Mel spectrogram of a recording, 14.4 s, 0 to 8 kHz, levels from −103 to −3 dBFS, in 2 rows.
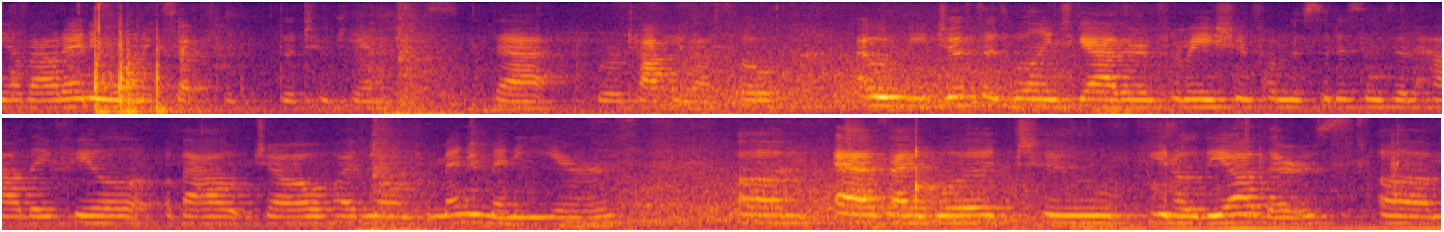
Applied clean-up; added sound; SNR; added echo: none; Sliding door; 11 dB; none.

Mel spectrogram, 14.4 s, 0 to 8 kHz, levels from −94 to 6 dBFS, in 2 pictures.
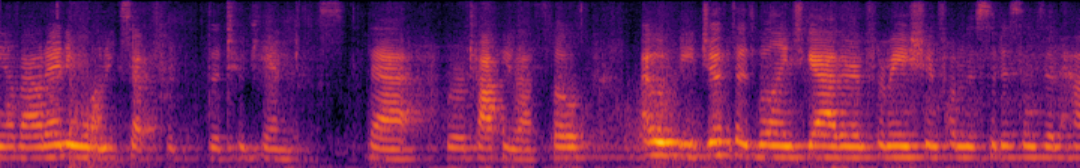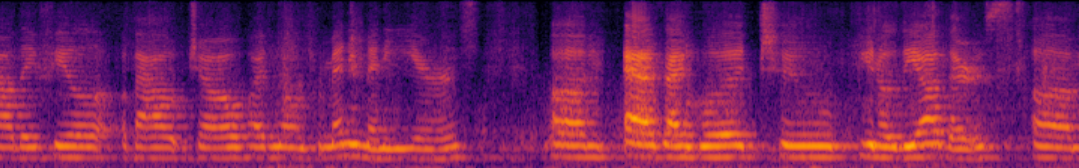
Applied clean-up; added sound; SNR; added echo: neural separator model SepFormer DNS4.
